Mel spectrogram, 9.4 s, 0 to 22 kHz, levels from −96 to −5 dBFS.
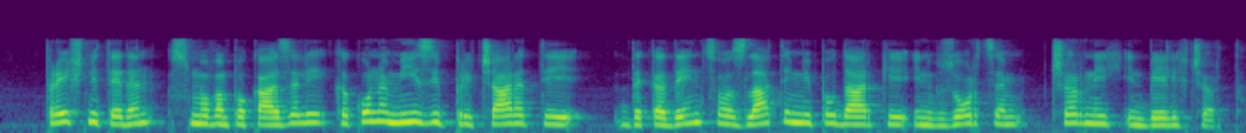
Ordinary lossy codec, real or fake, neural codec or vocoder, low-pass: none; real; none; 7.2 kHz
